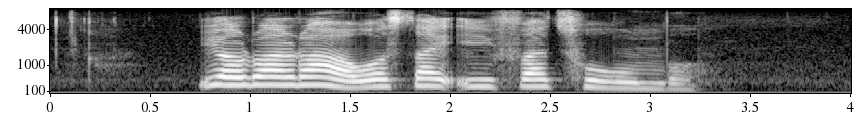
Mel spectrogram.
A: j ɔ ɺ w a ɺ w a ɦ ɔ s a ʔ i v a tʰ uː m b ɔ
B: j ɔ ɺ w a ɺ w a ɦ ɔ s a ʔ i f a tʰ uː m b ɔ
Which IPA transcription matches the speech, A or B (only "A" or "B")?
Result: B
